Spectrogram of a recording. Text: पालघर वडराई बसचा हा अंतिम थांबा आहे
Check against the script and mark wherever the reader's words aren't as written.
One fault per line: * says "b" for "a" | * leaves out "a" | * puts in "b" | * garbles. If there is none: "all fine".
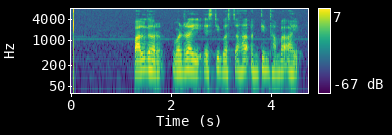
* puts in "एसटी"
